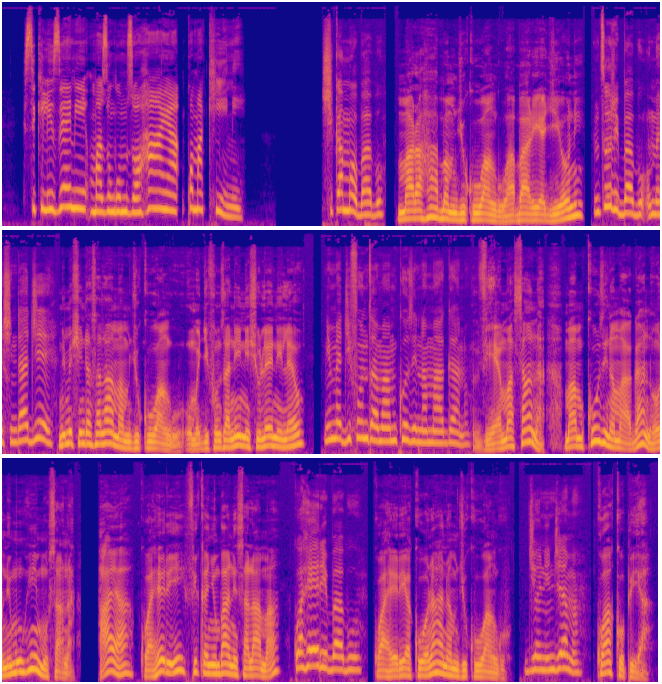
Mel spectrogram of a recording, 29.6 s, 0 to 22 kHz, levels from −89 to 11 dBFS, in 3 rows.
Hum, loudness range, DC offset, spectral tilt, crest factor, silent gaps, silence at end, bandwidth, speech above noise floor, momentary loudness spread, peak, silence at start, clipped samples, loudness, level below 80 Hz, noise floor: none; 3 LU; under 0.1%; -6 dB/octave; 12 dB; 4.09-4.78 s, 5.76-5.87 s, 8.74-8.81 s, 14.54-14.63 s, 20.92-21.16 s, 25.23-25.29 s, 27.42-27.48 s; 0.15 s; over 20 kHz; over 79 dB; 7 LU; 0 dBFS; 0.35 s; under 0.1%; -11 LUFS; -44 dBFS; under -90 dBFS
